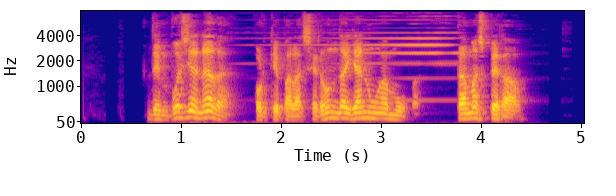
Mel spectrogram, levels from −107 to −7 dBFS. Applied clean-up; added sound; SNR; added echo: classical method log-MMSE.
